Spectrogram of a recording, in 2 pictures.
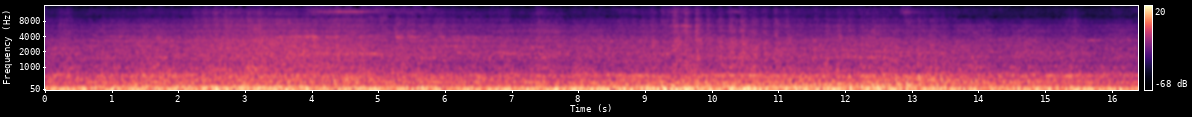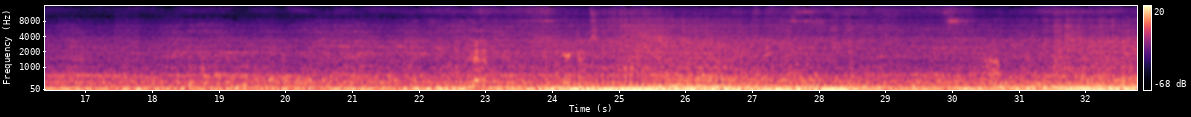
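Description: Autorack freight cars of a CSX train rolling past at speed: a steady noise of steel wheels on the rails, getting louder a few seconds before the end.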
